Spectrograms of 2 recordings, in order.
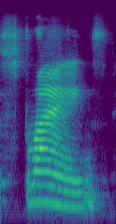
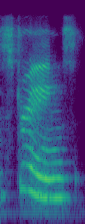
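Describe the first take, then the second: First: The word is said with a twangy country accent. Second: The word is said in a plain, neutral accent. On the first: It refers to the fiddle in country or bluegrass music. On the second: It refers to the violin in classical music.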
